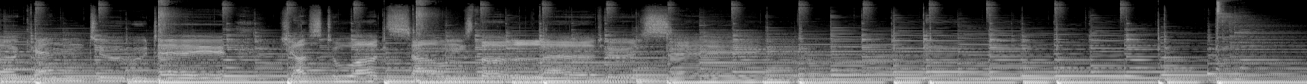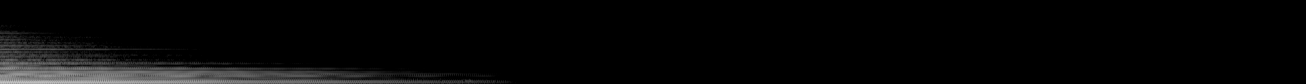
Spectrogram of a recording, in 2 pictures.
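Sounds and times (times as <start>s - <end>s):
nursery rhyme melody: 0.0s - 15.3s.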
